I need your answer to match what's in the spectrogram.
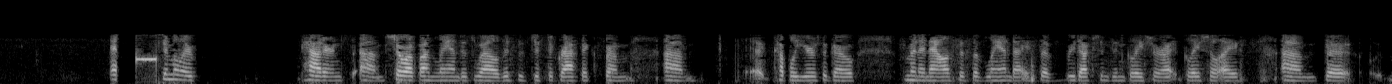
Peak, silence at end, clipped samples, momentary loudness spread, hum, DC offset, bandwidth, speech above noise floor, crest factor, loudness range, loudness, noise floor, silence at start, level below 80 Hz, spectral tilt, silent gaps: -6 dBFS; 0.1 s; under 0.1%; 13 LU; none; under 0.1%; 4.3 kHz; 39 dB; 22 dB; 5 LU; -27 LUFS; -66 dBFS; 1.1 s; -58 dBFS; -8.5 dB/octave; none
